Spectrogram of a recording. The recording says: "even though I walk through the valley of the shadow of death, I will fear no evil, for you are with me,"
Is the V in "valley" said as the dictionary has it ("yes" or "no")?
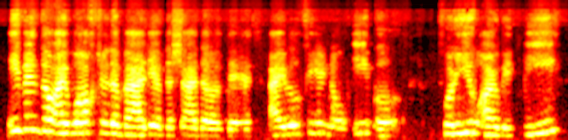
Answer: yes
